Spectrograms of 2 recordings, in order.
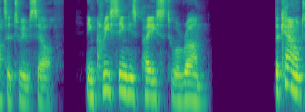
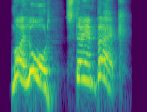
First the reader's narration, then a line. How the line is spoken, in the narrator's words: Brux barked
